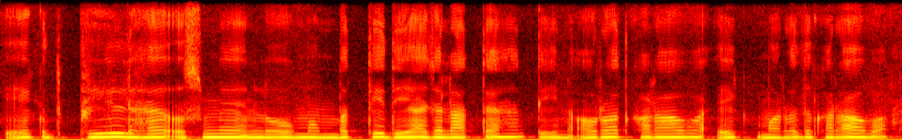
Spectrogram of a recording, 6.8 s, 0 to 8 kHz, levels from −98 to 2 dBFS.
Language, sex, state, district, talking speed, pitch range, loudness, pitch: Hindi, female, Bihar, Madhepura, 150 wpm, 180-195 Hz, -27 LUFS, 185 Hz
